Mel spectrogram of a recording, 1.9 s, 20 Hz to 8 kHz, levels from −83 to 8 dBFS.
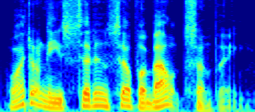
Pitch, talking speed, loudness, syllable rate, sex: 115 Hz, 220 wpm, -18 LUFS, 6.2 syllables/s, male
